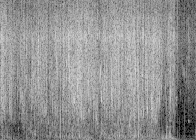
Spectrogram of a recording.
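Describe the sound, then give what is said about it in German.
Liquid pouring as drinks are tipped together and used to water flowers: a steady, loud splashing gush that eases slightly near the end, with no talk. “Als er weg ist, kippt sie alle Getränke zusammen und gießt damit die Blumen.”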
